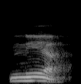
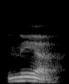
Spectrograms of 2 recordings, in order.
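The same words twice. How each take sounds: The two takes are said the same way.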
